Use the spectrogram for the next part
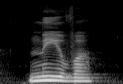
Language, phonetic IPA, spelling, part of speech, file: Ukrainian, [ˈnɪʋɐ], нива, noun, Uk-нива.ogg
- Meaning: 1. cornfield 2. field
